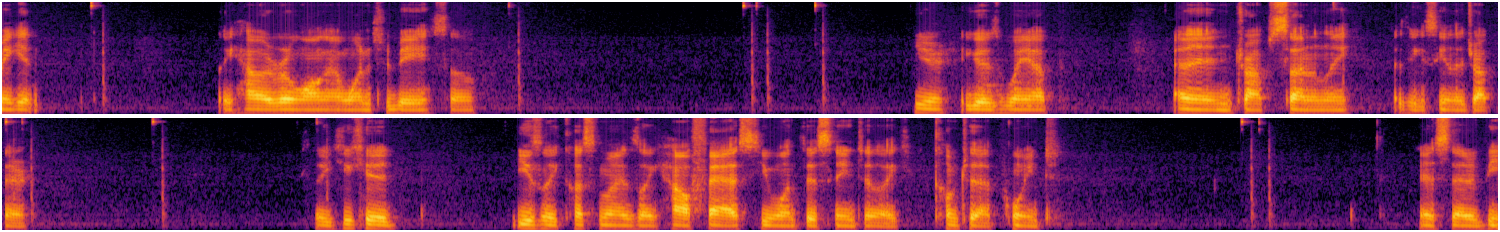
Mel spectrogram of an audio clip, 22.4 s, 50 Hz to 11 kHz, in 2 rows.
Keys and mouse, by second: 0.8-2.2 drag, 6.3-8.0 right drag, 12.6-14.3 drag.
